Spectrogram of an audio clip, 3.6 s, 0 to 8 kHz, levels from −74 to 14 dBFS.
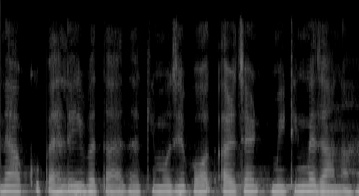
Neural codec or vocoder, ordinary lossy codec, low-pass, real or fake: none; none; 7.2 kHz; real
